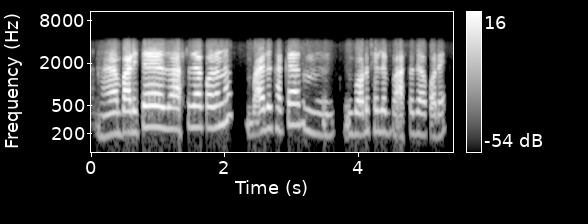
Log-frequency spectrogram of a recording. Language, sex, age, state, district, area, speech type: Bengali, female, 45-60, West Bengal, Cooch Behar, urban, conversation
